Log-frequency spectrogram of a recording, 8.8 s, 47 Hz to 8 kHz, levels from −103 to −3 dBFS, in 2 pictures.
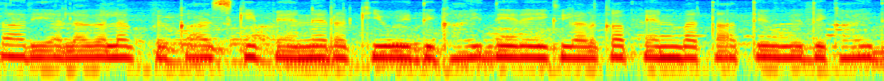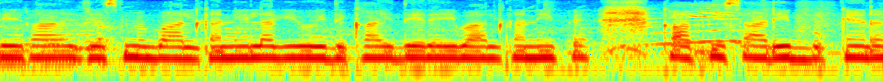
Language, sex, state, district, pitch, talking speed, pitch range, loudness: Hindi, female, Bihar, Sitamarhi, 215 Hz, 230 wpm, 210-220 Hz, -16 LUFS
